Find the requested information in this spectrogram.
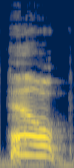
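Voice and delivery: high, loud cry from far away; distant high-pitched shouting. A narrator's reading. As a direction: call for help from a distance. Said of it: "shouted a faraway voice".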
